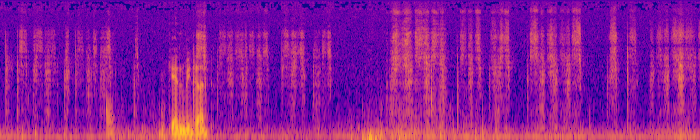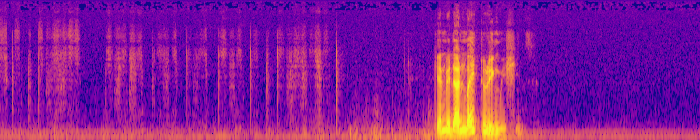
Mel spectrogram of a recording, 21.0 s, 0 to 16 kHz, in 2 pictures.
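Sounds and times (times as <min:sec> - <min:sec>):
chalk scratching on blackboard: 0:00.1 - 0:02.1, 0:02.9 - 0:05.0, 0:05.8 - 0:15.6
low steady hum: 0:00.2 - 0:21.0.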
